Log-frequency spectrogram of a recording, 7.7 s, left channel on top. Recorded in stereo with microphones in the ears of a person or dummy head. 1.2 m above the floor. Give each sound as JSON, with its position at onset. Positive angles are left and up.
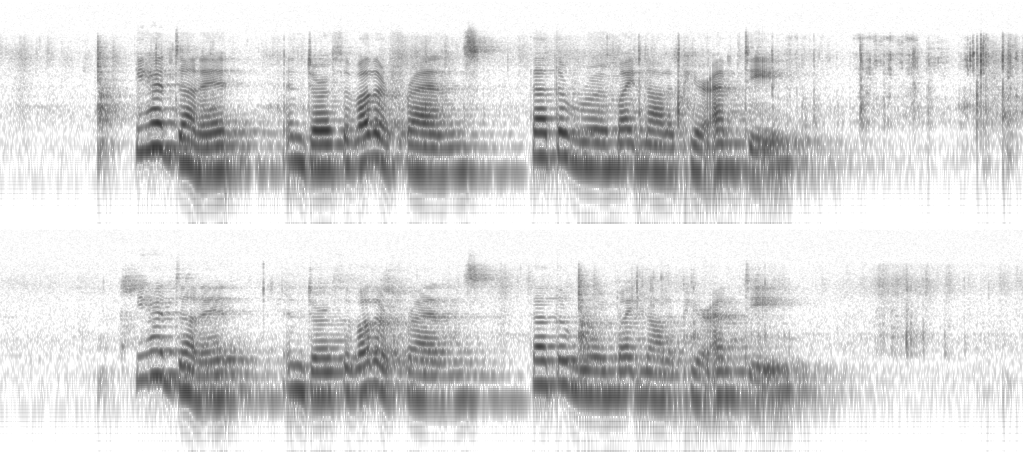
{"t": 1.0, "sound": "a woman speaking", "side_deg": 35, "distance_m": 0.8}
